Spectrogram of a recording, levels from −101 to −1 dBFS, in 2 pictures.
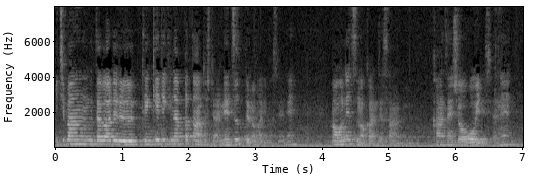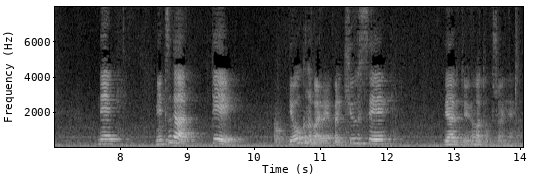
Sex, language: male, Japanese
